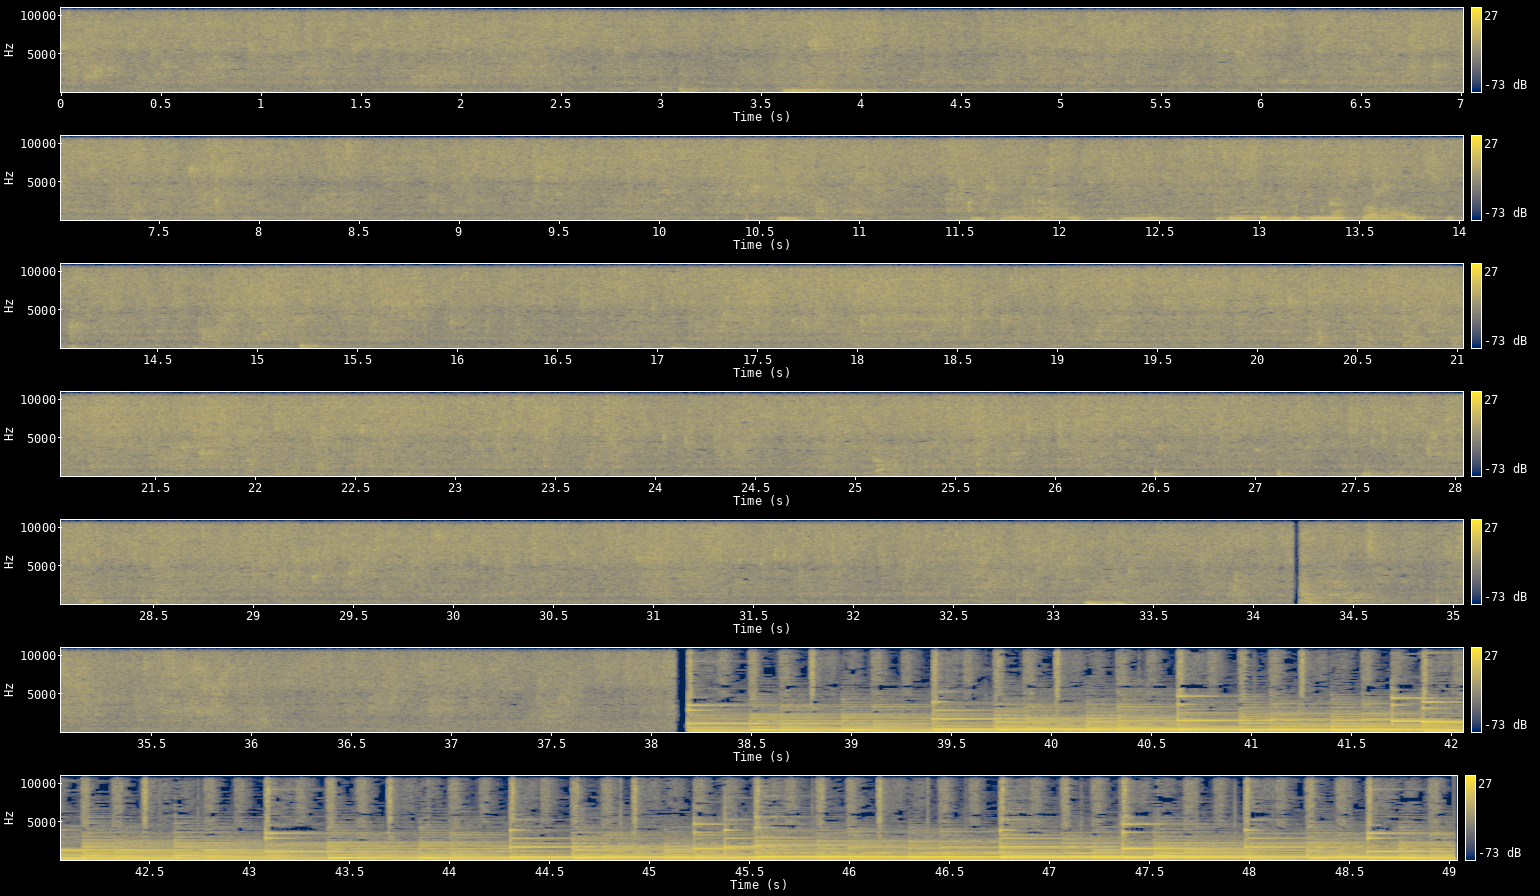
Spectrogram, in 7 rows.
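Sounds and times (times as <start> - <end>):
chicken frying in hot oil: 0.0 - 38.2.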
